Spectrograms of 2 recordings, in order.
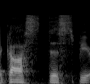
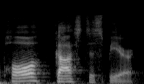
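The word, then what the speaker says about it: Gostisbehere: Union One of course Paul gos spear uh gos despar why do I always mess it up on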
